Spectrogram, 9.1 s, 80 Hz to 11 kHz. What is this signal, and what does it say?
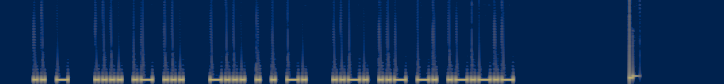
Morse code, heard as a keyed tone, about 25 wpm, 700 Hz. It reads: IT HAS BEEN FUN.
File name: practice / 25wpm / Sentences with 2-Word Phrases - 25wpm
